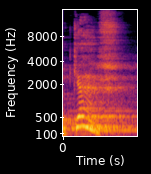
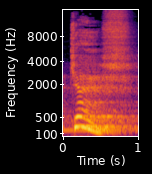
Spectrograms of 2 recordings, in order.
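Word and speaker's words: كهف: Remarquez que dans la prononciation de Kahf, Kahf, Kahf, vous avez un souffle qui entre dans la poitrine puis ressort.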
